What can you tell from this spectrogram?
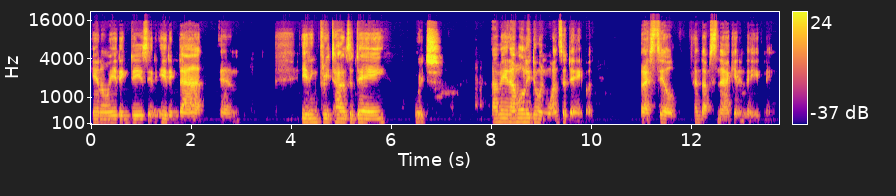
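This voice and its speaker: A man in a casual, rambling vlog monologue, halting and meandering with many restarts, sometimes dropping to a muttered whisper. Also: medium pitch, monotone, fairly bright tone, low-quality recording. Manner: drops to muttered, whispered asides. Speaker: vlogger.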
